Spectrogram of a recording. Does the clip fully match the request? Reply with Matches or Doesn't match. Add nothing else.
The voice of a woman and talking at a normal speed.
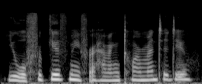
Doesn't match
